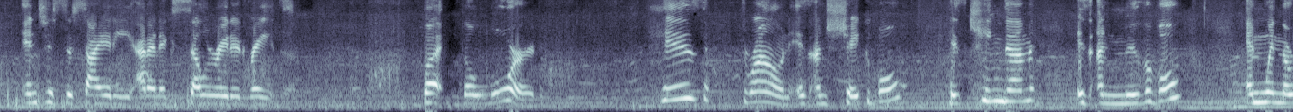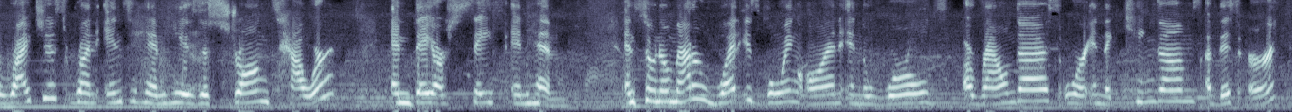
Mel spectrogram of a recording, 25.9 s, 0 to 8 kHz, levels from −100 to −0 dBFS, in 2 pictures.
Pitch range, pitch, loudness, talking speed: 230-290 Hz, 255 Hz, -15 LUFS, 130 wpm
